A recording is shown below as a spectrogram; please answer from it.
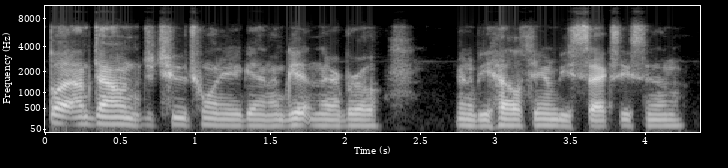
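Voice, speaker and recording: Man, casual stream host, rambling and excitable, dry dull lo-fi audio. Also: mid-range voice, fast talker, no echo. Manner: rambling, excitable, heavy use of "like". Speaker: livestream host. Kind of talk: casual livestream chat.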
